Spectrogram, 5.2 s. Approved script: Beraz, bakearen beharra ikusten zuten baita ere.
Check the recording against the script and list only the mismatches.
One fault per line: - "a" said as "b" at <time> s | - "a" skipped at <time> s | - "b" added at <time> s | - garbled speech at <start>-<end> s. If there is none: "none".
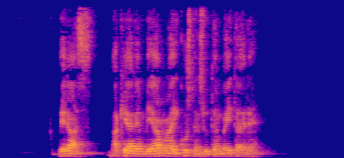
none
